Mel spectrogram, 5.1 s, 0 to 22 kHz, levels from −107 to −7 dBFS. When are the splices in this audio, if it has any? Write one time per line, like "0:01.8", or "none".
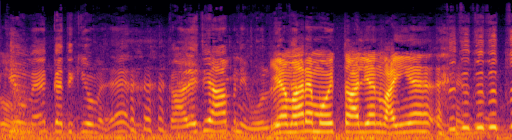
none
